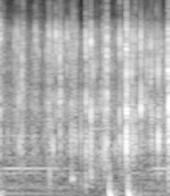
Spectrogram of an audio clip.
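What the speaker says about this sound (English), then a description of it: "So four booster packs open up here." Pokemon booster pack foil wrappers torn open and crumpled in hand, a close, brief burst of crinkling and crackling with two sharp rips near the end.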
